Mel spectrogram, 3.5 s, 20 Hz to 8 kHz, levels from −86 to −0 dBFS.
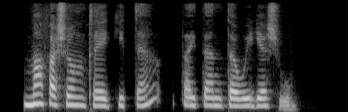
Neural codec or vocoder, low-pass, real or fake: codec, 16 kHz, 0.5 kbps, X-Codec, WavLM features, trained on Multilingual LibriSpeech; 7.2 kHz; fake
